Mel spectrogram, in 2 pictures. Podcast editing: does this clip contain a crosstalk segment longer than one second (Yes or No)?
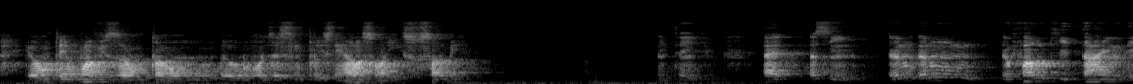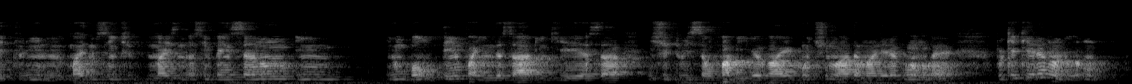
No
